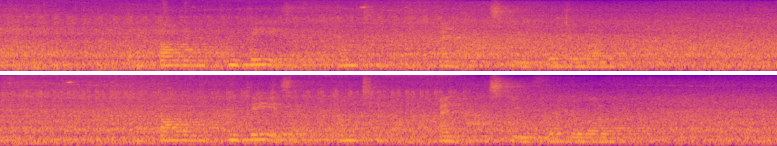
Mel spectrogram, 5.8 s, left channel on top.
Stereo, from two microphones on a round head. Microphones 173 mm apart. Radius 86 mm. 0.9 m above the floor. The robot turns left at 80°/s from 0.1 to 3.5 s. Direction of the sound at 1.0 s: 40° left.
